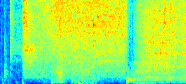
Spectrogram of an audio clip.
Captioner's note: hiss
